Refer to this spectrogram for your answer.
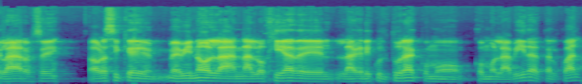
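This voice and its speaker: This man's voice is very deep and low, his intonation fairly even, and his pace moderate. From Mexico, Tampico. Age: 30s. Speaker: podcast host. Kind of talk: casual interview.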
